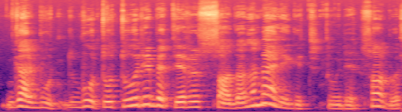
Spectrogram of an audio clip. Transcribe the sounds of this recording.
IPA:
ˈɡɐlʲ ˈbuːt ˈbʊtuː ˈtuːrʲɪ ˈbʲɛt ɪr ˈsoːdoː nɐˈmʲæːlʲiː ˈɡʲɪ ˈtʲiː ˈtuːrʲɪ ˈsoːduɔs

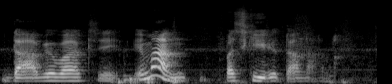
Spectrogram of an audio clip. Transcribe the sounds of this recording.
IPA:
ˈdɑːʋʲɪ ʋɐt ɪ ɪ ˈmɐn pɐˈsʲkʲiːrʲɪ tɑː ˈnɑːmɑː

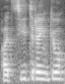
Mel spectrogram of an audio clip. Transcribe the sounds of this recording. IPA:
ɐtʲˈsʲiːtʲrʲɛŋʲkʲʊ

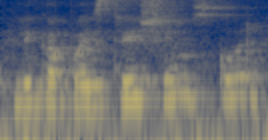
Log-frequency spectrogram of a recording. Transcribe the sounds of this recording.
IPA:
ˈlʲiːkɐ pɐɪsʲˈtʲrʲiː ˈʃʲɛɪms ˈkuːrʲ

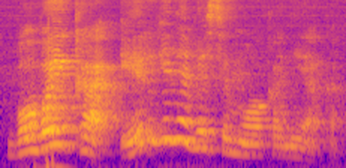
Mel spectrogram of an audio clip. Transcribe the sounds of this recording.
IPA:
ʋuɔ ˈʋɐɪˌkɑː ˈɪrʲɡʲɪ nʲɛbʲɛsʲɪˈmuɔkɐ ˈnʲiɛkɐ

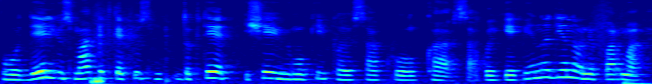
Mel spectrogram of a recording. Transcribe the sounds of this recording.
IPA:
koːˈdʲeːlʲ juːs ˈmɑːtʲeːt kɐɪp ˈjuːs dʊkˈtʲeː ɪˈʃʲeːjoː iː moːˈkʲiːklˠɑː juːs ˈsɑːkoː ˈkɑː ˈsɑːkoː ɪ kʲiɛkˈʋʲiɛnɑː ˈdʲiɛnɑː ʊnʲɪˈfoːrmɑː

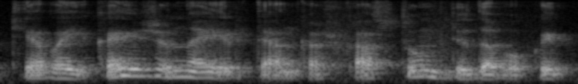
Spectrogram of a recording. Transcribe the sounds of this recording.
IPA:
ˈtʲiɛ ʋɐɪˈkɐɪ ʒʲɪˈnɐɪ ɪr ˈtʲɛn kɐʃˈkɑː ˈstʊmʲdʲiːdɐʋoː ˈkɐɪp

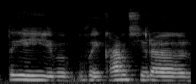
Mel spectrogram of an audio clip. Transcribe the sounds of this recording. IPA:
ˈtɐɪ ʋɐɪˈkɐms iːˈrɐ

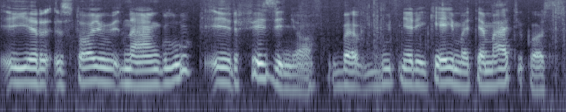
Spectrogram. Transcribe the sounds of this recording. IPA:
jɪr ˈstoːjɛʊ ɪn ˈɐŋɡlˠuː ɪr ˈfʲɪzʲɪnʲoː bɐ ˈbuːt nʲɛrʲɛɪˈkʲeːjiː mɐtʲɛˈmɑːtʲɪkoːs

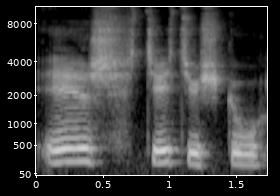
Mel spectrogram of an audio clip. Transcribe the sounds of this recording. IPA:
ɪʃ ˈt͡ʃʲeːt͡ʃʲɪʃʲkʲuː

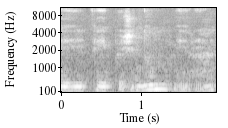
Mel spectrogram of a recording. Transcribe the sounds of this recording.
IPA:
kɐɪp ˈʒʲɪnoːm ɪˈrɐ

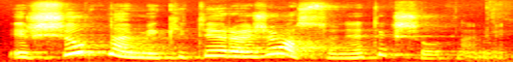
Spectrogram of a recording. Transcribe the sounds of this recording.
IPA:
ɪr ˈʃʲɪlˠtnɐmʲiː kʲɪˈtʲɪ rɐˈʒʲoːsʊ nʲɛ ˈtʲɪk ˈʃʲɪlˠtnɐmʲiː

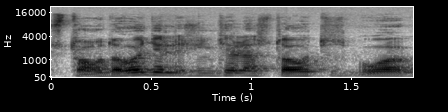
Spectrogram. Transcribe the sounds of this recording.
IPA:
ˈstoːdɐʋoː ɡʲɛlʲɛˈʒʲiːŋʲkʲɛlʲoː ˈstoːtʲɪs ˈbuːoː

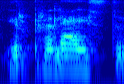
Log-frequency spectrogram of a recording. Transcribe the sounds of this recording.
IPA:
ɪr prɐˈlʲɛɪst

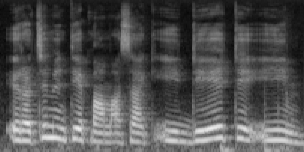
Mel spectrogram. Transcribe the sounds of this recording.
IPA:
ɪr ɐˈtʲsʲɪmʲɪnʲ ˈtʲeːp ˈmɑːmɐ ˈsɑːkʲeː iːˈdʲeːtʲɪ ˈiː

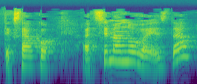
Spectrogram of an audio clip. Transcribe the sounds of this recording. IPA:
tʲɪk ˈsɑːkoː ɐtʲˈsʲɪmʲɛnʊ ˈʋɐɪzdɑː

